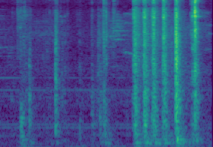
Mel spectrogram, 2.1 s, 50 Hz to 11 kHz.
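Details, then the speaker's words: Pontiac Fiero with a Cadillac Northstar V8 swap and an automatic transmission, shift cable newly fitted: the shifter moves from park through reverse, neutral, drive, 3 and 2, each gate giving a crisp click; detents engage normally. "So reverse, you can hear it click. Neutral, drive, 3, 2."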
